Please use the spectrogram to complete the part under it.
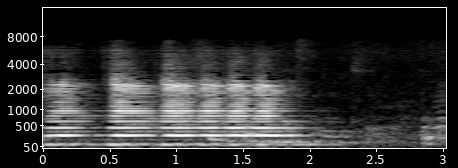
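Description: A bass clarinet plays short pulsing low notes.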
